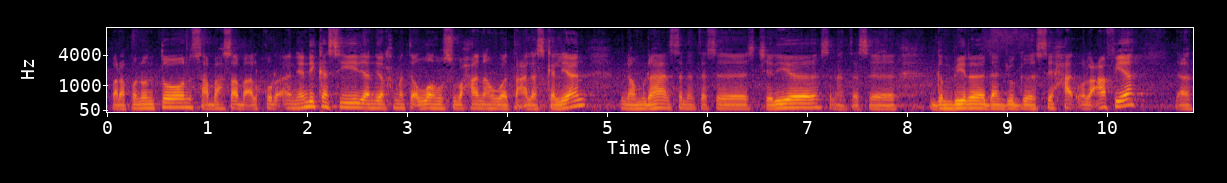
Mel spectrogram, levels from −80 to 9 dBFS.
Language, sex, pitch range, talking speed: Malayalam, male, 105-130 Hz, 140 wpm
